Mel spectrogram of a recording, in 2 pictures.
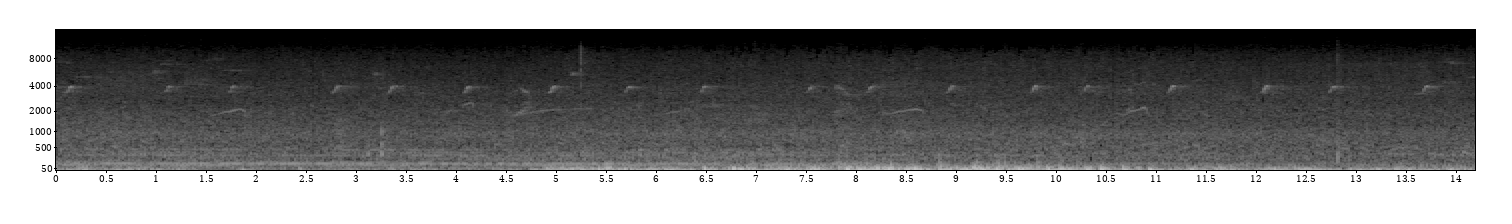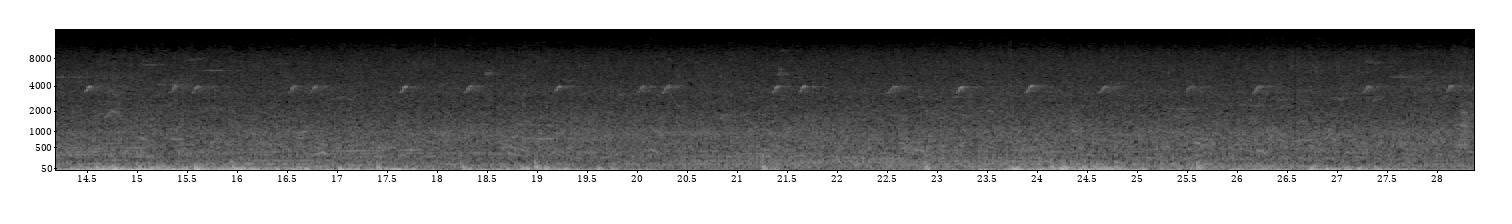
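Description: Outdoor ambience with a small bird repeating a short high call about once a second, along with a few lower rising chirps. Underneath runs a low rumble that swells and fades.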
